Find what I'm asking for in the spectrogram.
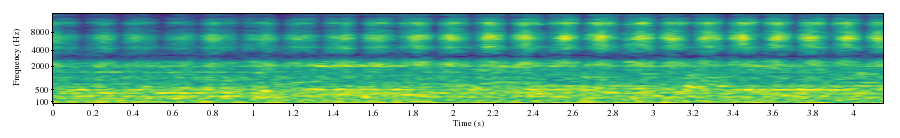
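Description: Abrasive grinding along the straight ricasso edge of a stag-handled Bowie knife blade, held at a straight angle against a flat stick: a steady, continuous hissing rasp that stays close and even throughout, with no voices.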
